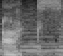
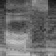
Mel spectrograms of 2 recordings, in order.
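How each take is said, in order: First: The word ends with a k then s sound. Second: The word ends with an s then k sound. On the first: The speaker calls it wrong. "not ax" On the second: The speaker calls it right.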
